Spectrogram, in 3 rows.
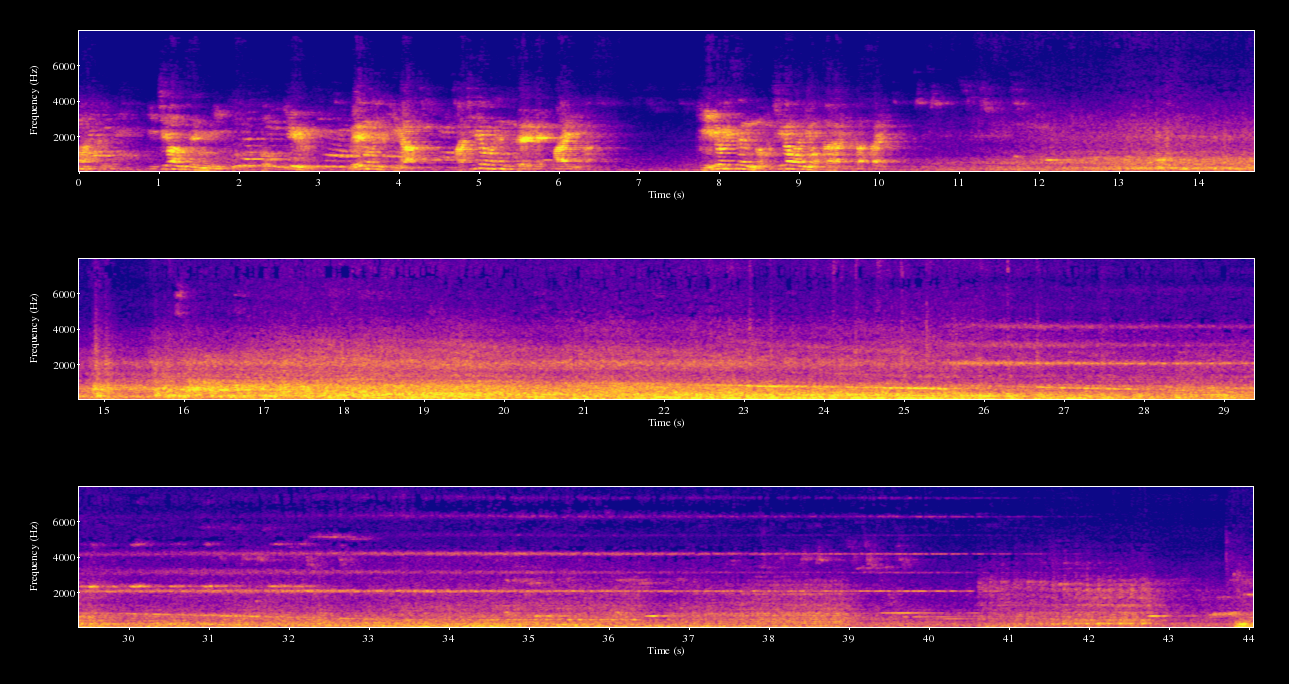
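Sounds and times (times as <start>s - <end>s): train wheels rumbling: 11.2s - 44.0s.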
